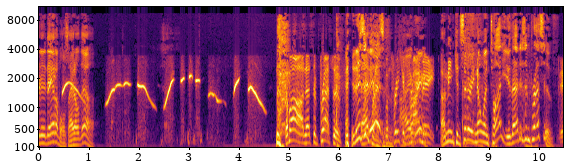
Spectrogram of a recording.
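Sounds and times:
speech: 0:00.0 - 0:01.2, 0:04.8 - 0:10.4
faint hum: 0:00.0 - 0:10.4
person whistling a quick wandering tune: 0:01.4 - 0:04.6
laughter: 0:04.8 - 0:07.9.

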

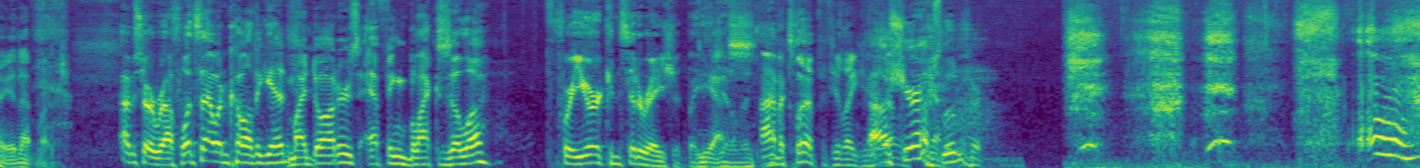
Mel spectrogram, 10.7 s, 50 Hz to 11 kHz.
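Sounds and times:
speech: 0:00.0 - 0:07.6, 0:10.3 - 0:10.6
woman gasping and catching her breath: 0:08.0 - 0:10.6
woman whimpering: 0:08.0 - 0:10.6.

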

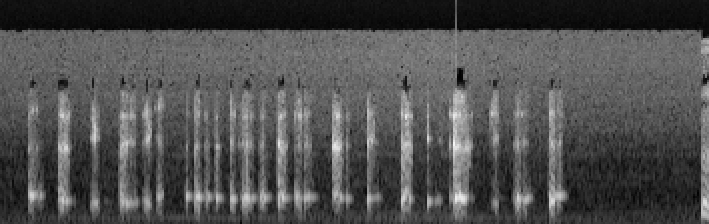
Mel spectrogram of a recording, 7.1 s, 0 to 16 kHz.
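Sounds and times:
person burping over a phone line: 0:00.3 - 0:05.7.

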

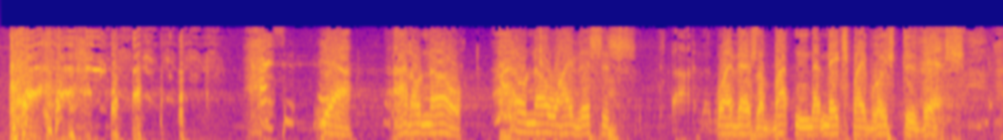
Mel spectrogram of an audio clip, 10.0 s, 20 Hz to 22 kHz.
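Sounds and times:
person coughing: 0:00.1 - 0:01.9
speech: 0:04.2 - 0:06.3, 0:07.2 - 0:09.7.

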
